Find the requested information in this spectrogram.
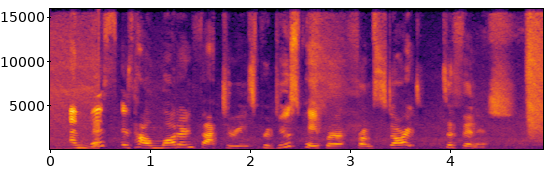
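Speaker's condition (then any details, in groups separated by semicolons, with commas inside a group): No condition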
